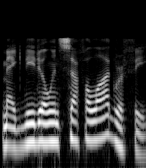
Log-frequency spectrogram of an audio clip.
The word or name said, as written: magnetoencephalography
